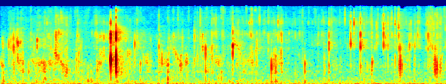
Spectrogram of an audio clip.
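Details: Crisp bites of kibble from a Shih Tzu, with one loud crunch early on followed by steady lighter crackling and chewing clicks.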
